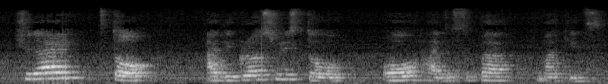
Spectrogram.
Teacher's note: The second option or the second alternative carries the falling tune.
